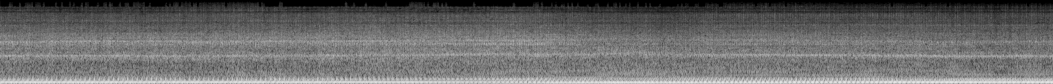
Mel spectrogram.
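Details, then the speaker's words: 2001 Polaris Sportsman 400 single-cylinder after oil change and reassembly, started on choke; steady, even low thumping that holds its speed with no misses or rattles, healthy idle needing only a slight idle adjustment. "Heat. Sounds great. Sorry guys, battery died there. So, as you can hear, just adjust the idle a little bit. Everything's working."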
